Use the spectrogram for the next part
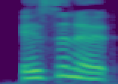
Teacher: Isn't it? often sounds almost like one word when spoken naturally.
